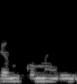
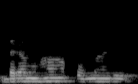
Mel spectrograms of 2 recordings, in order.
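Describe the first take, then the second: First: The vowel at the end of Brahma is short. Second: The vowel at the end of Brahma is long. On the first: The speaker calls it wrong. "Short ಆಗಿ ಬಂದ್ಬಿಡುತ್ತೆ" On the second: The speaker calls it right. "ಅಲ್ಲ"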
